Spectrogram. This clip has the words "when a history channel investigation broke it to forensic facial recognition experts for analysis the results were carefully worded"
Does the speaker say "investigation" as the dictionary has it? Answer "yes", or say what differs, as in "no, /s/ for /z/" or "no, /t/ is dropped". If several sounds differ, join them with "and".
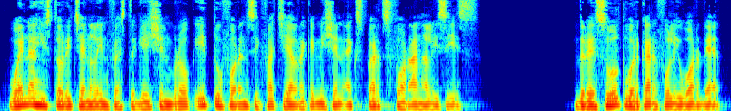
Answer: no, /f/ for /v/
